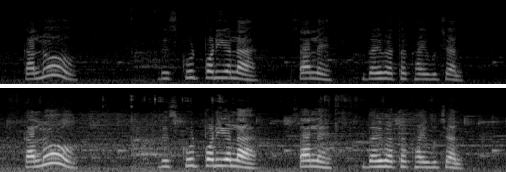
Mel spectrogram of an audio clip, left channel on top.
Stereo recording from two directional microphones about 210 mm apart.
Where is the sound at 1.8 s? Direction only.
50° left (ahead or behind).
